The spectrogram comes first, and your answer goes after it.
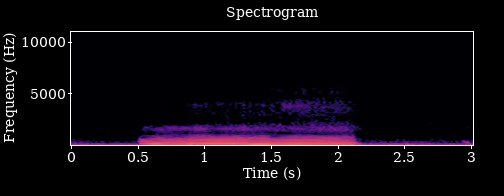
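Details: Human-like snoring from a home Pekingese dog while it sleeps: one drawn-out, low, resonant snore about one and a half seconds long with a slight pitch wobble midway, then quiet room tone.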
